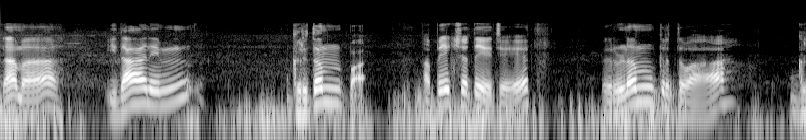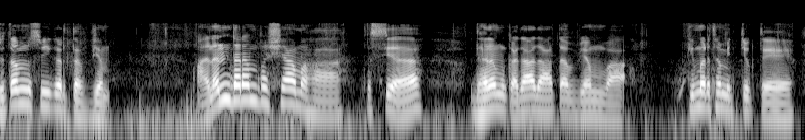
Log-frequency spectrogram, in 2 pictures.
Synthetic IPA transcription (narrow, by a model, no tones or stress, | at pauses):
naːmɐ | id̪aːnim | ɡʱɾɪt̪ɐmpɐ̰ɐpeːkʂɐt̪eːt͡ʃeːt̪ | ɾuɳɐmkɾɪt̪ʋaː | ɡʱɾɪt̪ɐmsʋiːkɐɾt̪ɐʋjɐm | ɐ̰nɐnt̪ɐɾɐmpɐʃjaːmɐɦat̪ɐsjɐ | d̪ʱɐnɐmkɐd̪aːd̪aːt̪ɐʋjɐmʋa̰ː | kimɐɾt̪ʰɐmit̪juk̚t̪eː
